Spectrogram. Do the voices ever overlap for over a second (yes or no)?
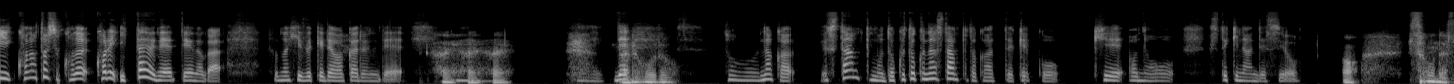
no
